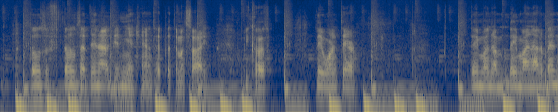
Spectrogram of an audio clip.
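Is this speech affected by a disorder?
Yes: cerebral palsy; codeine shots after surgery.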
